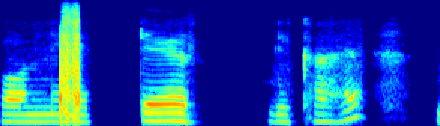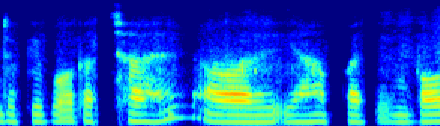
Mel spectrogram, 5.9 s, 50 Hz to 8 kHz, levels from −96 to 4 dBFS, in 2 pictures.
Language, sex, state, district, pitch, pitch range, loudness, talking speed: Hindi, female, Bihar, Purnia, 170 Hz, 165-175 Hz, -30 LUFS, 135 wpm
